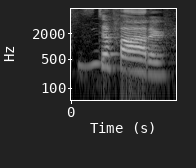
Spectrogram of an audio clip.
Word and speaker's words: Stiefvater: And that is The Scorpio Races by Maggie Stiefvater. Is that how we say her name? – Stiefvater.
